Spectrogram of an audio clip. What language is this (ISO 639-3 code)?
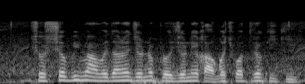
ben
